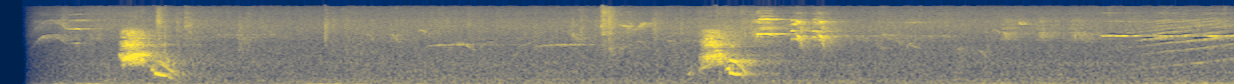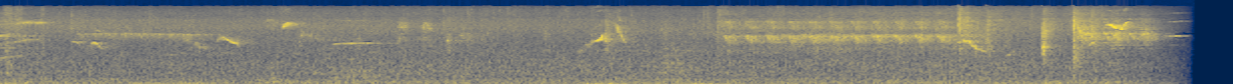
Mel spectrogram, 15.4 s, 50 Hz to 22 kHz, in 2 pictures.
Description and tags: Red-capped Mangabeys calling with grackles and catbirds in the background. Recorded with a Zoom H2.
catbird, field-recording, grackle, mangabey, monkey, primates, zoo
